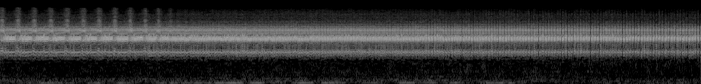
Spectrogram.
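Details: Cicada song starting with rapid pulsed beats for roughly two seconds before smoothing into a constant, piercing buzz.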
